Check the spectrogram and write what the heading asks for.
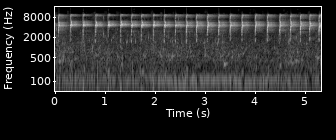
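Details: Long ngekek trill of a lovebird, used to lure, made of sharp, high, regular pulses repeated several times a second in a steady, metronomic chatter.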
